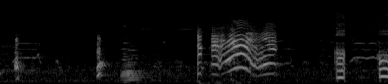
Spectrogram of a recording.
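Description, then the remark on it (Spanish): A chicken clucks in a few short, sharp bursts, then lets out a longer, wavering squawk before more quick clucks; fairly loud, with no talking. “Un poco de cacareo te va a dar las alas que necesitas.”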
